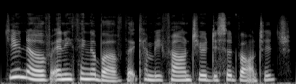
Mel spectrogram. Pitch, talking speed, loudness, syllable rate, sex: 220 Hz, 285 wpm, -16 LUFS, 7.4 syllables/s, female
